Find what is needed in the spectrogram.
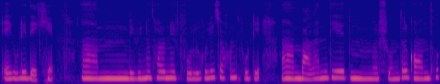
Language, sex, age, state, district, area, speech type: Bengali, female, 18-30, West Bengal, Bankura, urban, spontaneous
